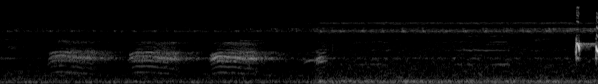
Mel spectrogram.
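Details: Wild cream-vented bulbul approaching a caged decoy bird but refusing to land on the trap cage; three short, bubbly warbled phrases in quick succession, then a brief note, over a steady high insect drone, low rumble and two sharp knocks at the end.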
